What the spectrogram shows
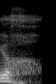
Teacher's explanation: خا مستعلیہ ہے، پر پڑا جائے گا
